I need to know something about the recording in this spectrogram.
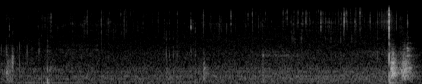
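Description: Faint scratching and small clicks of tweezers picking at the cells of a papery wasp nest comb, with one sharper click near the end.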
